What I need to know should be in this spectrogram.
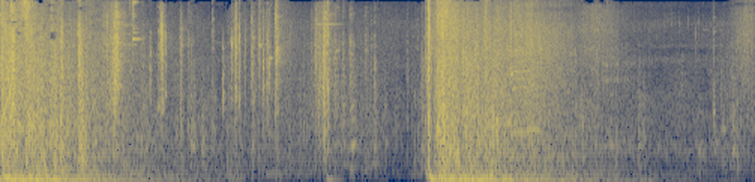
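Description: Loud gunshots ring out and echo.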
